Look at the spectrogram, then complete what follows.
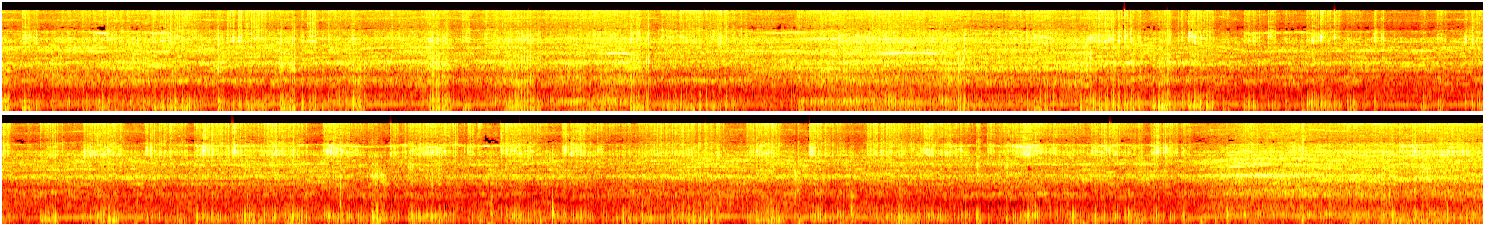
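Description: Electric hand mixer running in a stainless steel bowl, its beaters creaming butter and sugar. The motor's pitch wavers up and down under the load of the stiff mixture, with frequent knocks of the beaters against the bowl.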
